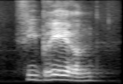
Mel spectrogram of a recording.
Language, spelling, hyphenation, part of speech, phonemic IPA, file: Dutch, vibreren, vi‧bre‧ren, verb, /ˌviˈbreː.rə(n)/, Nl-vibreren.ogg
- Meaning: to vibrate, trill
